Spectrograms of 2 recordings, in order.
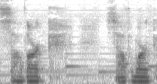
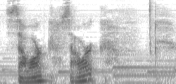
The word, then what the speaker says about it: Southwark: Continuing our trek through the city, we get to pull out Southwark. I know I'm mispronouncing that. Southwark. I think the W is silent. Southwark.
